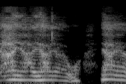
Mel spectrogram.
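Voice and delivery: acted very high, shrill hollering yell.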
